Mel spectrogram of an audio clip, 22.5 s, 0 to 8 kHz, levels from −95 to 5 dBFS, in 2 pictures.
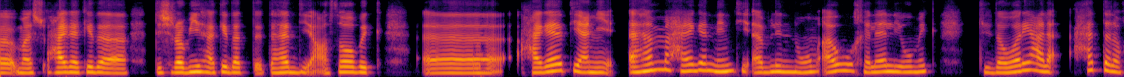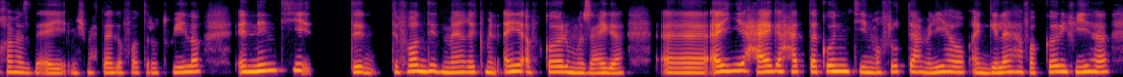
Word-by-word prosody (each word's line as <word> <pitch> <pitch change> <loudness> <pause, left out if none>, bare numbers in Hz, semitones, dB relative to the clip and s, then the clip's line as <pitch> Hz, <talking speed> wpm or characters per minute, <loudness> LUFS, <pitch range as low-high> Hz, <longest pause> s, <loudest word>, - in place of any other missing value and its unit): مش 180 -1 -1
حاجة 195 +1 +4
كده 190 -4 +2 0.2
تشربيها 195 +2 +4
كده 195 0 +2
ت 190 0 -11
تهدّي 195 +1 0
أعصابِك 200 +2 +1 0.4
آآ 175 0 0 0.2
حاجات 235 +8 +3
يعني، 195 -5 +2
أهم 255 +9 +3
حاجة 250 -1 +1
إن 265 -3 +1
أنتِ 235 +3 +2
قبل 195 +3 +1
النوم 210 -1 +1
أو 240 +4 0
خلال 220 0 +1
يومِك 215 +2 -1 0.4
تدّوري 195 +7 +1
على 235 -6 +2
حتى 280 -1 -2
لو 215 - 0
5 200 -1 -4
دقايق 175 0 -6
مش 180 +1 -10
محتاجة 185 0 -5
فترة 185 -1 -10
طويلة، 200 +5 -2 0.4
إن 220 +2 +5
أنتِ 270 +3 +2 0.7
ت 210 -2 0 0.2
تفضّي 230 +2 +2
دماغِك 205 0 -1
من 195 - -1
أي 230 +2 +4
أفكار 215 -1 -2
مزعجة 180 -1 -2 0.4
آآ، 185 0 -2
أي 240 +4 +3
حاجة 225 +1 +2
حتى 220 -1 -3
كنتِ 230 0 +2
المفروض 200 +2 -3
تعمليها 210 -1 -1
ومأجّلاها 200 +1 -2
فكّري 210 +4 -2
فيها 220 0 0
205 Hz, 130 wpm, -20 LUFS, 190-225 Hz, 0.7 s, إن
